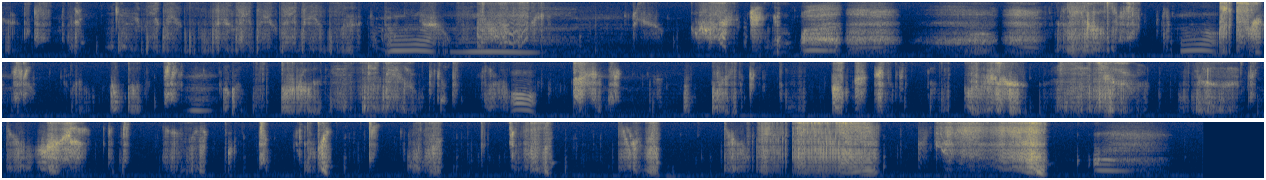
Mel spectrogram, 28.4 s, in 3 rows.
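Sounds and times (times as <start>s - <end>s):
light wet sucking sounds: 0.0s - 20.5s, 22.0s - 26.8s.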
